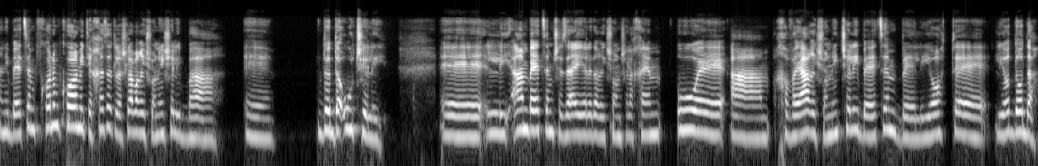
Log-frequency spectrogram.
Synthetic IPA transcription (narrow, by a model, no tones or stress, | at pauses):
anibe̞et͡se̞mkʰo̞de̞mkʰo̞lmit̪jaχe̞se̞tlaʃlavaʁiʃo̞niʃe̞liba | e | do̞daʔutʃe̞li | eliʔambe̞et͡se̞mʃe̞zeaje̞le̞daʁiʃo̞nʃe̞laχe̞m | ueaχavajaaʁiʃo̞nitʃe̞libe̞et͡se̞mbelijo̞telijo̞t̚d̪o̞da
